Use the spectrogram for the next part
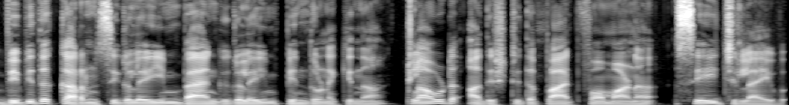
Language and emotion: Malayalam, neutral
